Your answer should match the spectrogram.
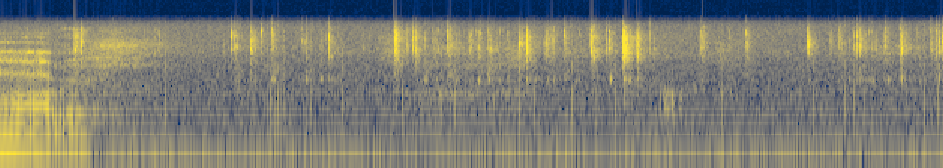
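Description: Typing on a computer keyboard: a run of irregular keystrokes starting about a second and a half in and lasting some four seconds.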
